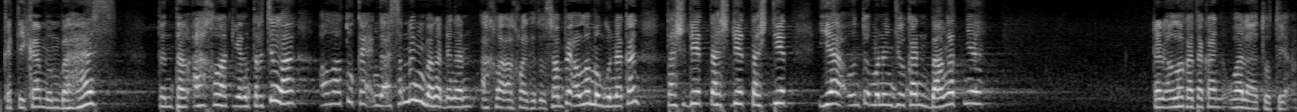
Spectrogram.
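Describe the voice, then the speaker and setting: Lively Quran teacher in a reverberant space. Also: mid-range voice, moderate pace. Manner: explains Arabic terms with emphatic repetition; casual, lively, jokes with listeners. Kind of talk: Quran study lesson. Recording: long reverb.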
